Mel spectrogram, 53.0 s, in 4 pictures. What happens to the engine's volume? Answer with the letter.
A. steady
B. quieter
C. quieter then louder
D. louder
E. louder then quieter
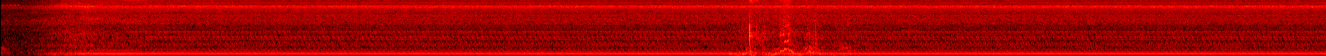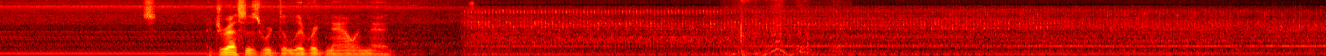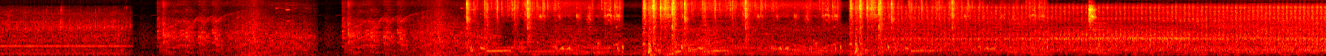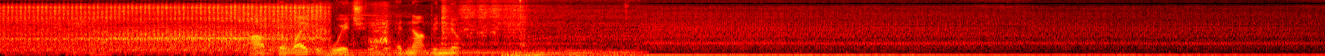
D.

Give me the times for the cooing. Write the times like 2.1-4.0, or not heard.
31.1-37.7.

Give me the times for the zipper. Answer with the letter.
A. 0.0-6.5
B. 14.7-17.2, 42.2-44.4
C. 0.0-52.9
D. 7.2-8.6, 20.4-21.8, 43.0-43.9
D.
